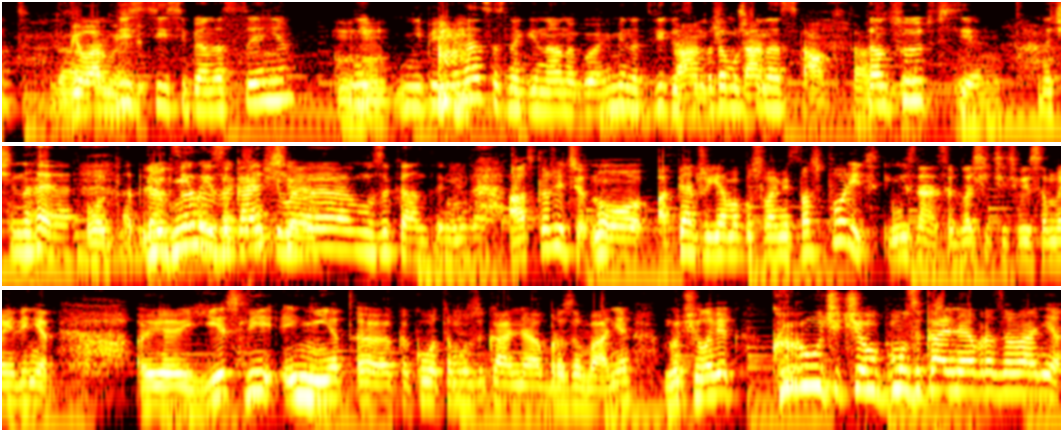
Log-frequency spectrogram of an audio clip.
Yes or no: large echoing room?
no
